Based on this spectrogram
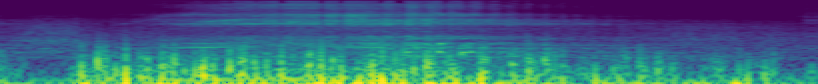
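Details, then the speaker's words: Toyota Tacoma Trailhunter on the road: engine rumble pulls up with each throttle press, faint airy whistle rising on top; normal turbo intake sound piped through the snorkel. "so as you can tell every time I step on the gas it makes a sound"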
